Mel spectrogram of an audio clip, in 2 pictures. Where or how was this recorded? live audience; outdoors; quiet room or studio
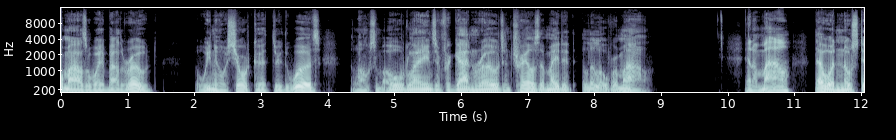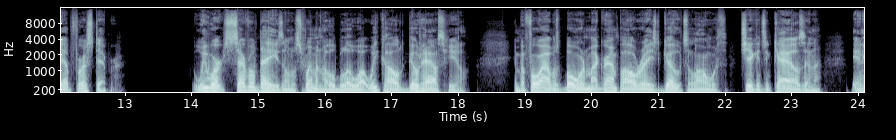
quiet room or studio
